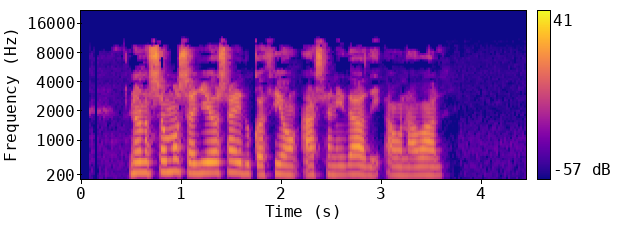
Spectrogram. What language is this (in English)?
Galician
